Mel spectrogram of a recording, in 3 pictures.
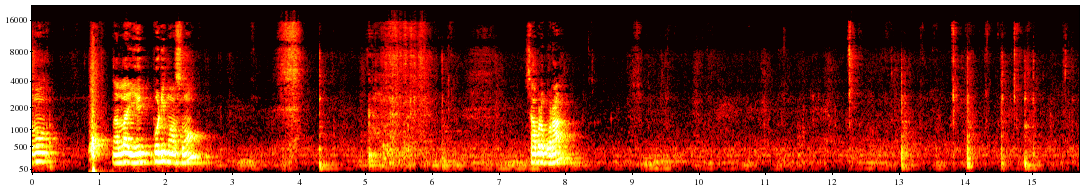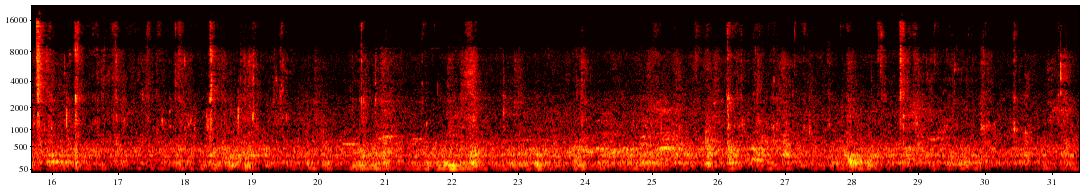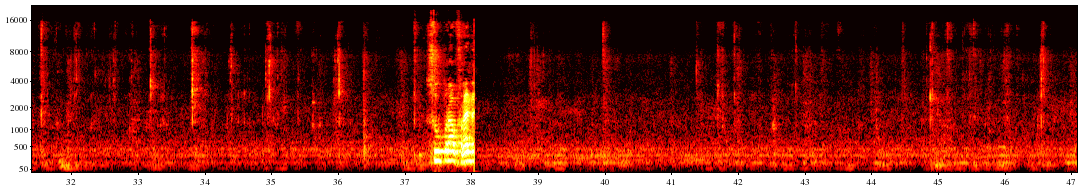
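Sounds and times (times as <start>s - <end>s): person chewing food: 8.3s - 37.3s, 40.9s - 47.0s.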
